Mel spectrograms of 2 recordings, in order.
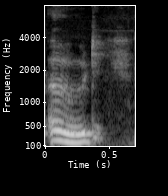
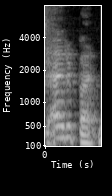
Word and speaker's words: Oedipa: and it's spelled O-E-D. So unless we think he's calling her Ode, he is, I believe it's pronounced Oedipa. Now, I actually want to come back to O-E-D because that's a very Pynchonesque joke and there's a reason why her name is Ode.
